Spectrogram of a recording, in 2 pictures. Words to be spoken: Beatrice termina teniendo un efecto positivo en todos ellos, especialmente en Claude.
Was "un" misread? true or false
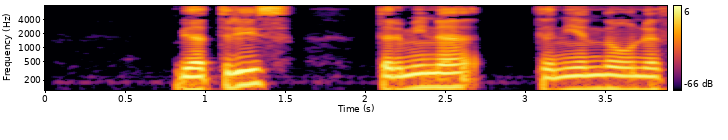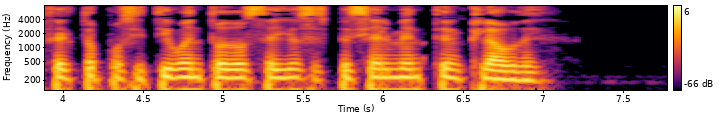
false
